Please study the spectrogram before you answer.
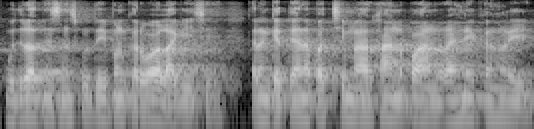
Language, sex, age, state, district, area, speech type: Gujarati, male, 30-45, Gujarat, Morbi, urban, spontaneous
